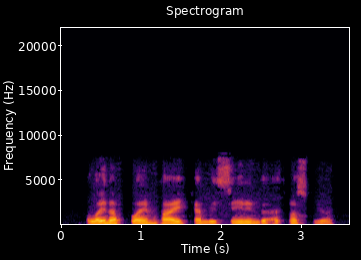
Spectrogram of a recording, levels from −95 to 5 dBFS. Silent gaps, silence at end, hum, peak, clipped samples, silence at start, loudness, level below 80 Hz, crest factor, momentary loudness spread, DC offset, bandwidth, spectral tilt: none; 0.2 s; none; -2 dBFS; under 0.1%; 0.35 s; -19 LUFS; -60 dBFS; 16 dB; 13 LU; under 0.1%; 7.6 kHz; -8 dB/octave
